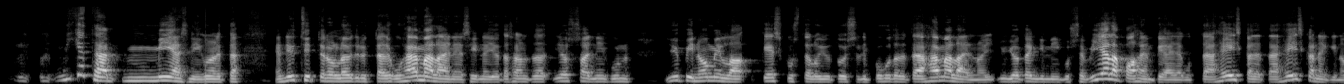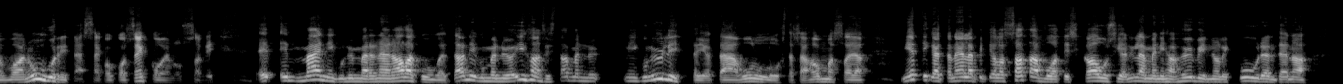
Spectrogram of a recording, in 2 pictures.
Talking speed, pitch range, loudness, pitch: 190 wpm, 125-165 Hz, -22 LUFS, 140 Hz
